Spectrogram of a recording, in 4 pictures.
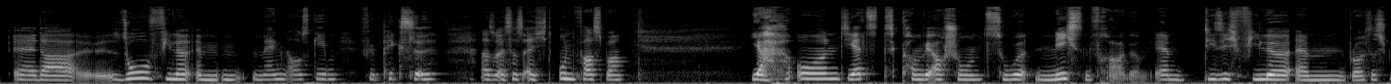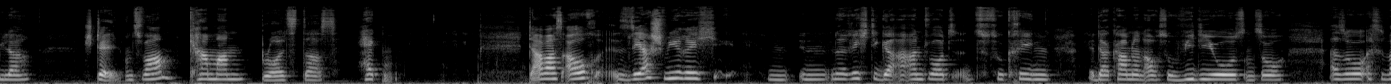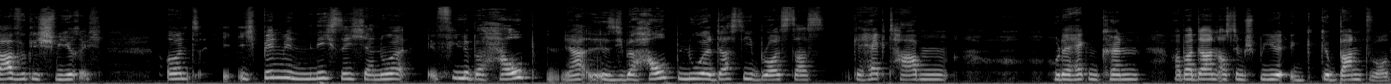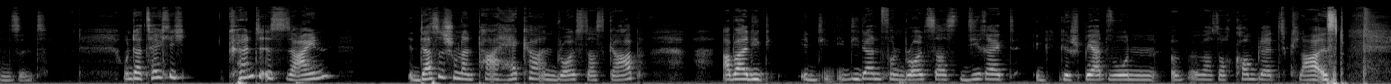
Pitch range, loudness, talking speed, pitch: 220-250 Hz, -27 LUFS, 140 wpm, 230 Hz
